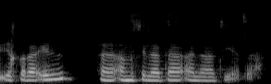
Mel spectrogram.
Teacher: when we connect sakin, we connect it with kasra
